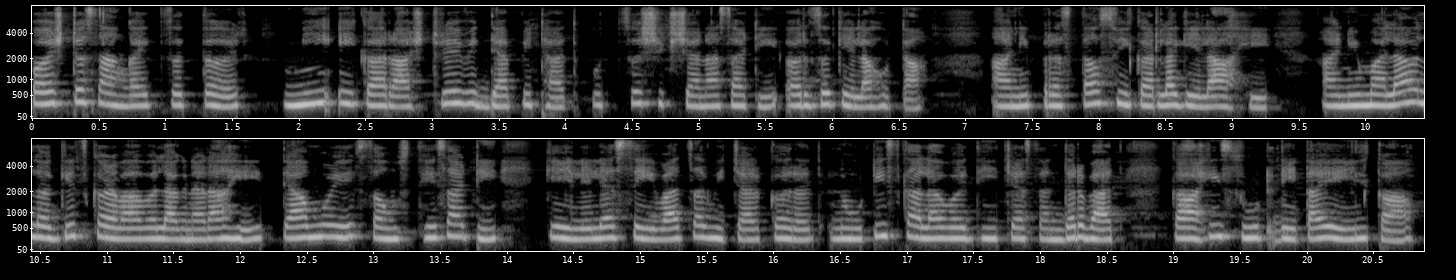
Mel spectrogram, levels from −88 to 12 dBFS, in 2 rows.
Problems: constant background noise, continuous background conversations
